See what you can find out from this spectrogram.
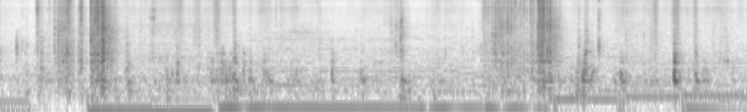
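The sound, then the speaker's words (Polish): Tarot cards being shuffled by hand, a papery riffling and rustling that rises into a few louder, crisp bursts separated by quieter stretches of soft card handling. “Teraz karty Tarota. Tasuję.”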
